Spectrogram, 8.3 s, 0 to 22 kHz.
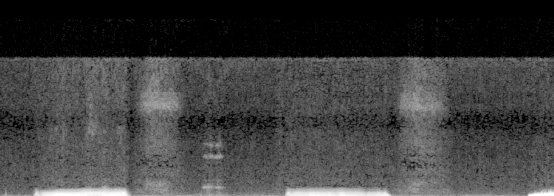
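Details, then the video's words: Snoring French Bulldog: nine-month-old female Jjanga, 30 August 2019, produces two steady, deep, reedy snores of roughly one and a half seconds, evenly spaced with soft hiss between, and a third beginning at the end. "프렌치불독 코골이 꼭 들어보세요.."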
